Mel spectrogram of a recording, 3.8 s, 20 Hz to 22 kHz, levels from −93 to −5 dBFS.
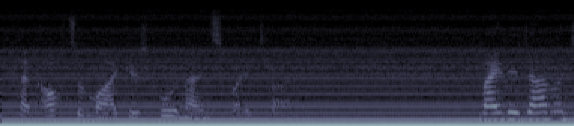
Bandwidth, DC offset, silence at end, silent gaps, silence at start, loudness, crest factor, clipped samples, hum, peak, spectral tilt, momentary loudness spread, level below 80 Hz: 8.4 kHz; under 0.1%; 0 s; none; 0 s; -41 LUFS; 8 dB; under 0.1%; none; -28 dBFS; -7 dB/octave; 0 LU; -36 dBFS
